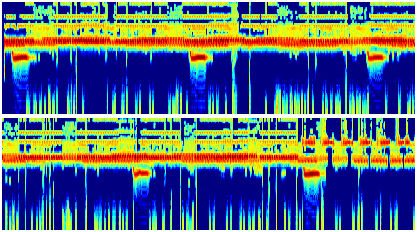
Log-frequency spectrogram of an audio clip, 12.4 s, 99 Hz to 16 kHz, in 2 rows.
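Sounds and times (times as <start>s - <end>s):
scops owl calling: 0.1s - 1.0s, 1.6s - 11.0s.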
